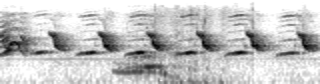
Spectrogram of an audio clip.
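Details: Pet cockatiels kept in West Newton, Pennsylvania, one bird trying to whistle while others join in: rapid, evenly repeated bright chirps about four per second, each a short rising-falling note, with a softer lower whistle beneath.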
